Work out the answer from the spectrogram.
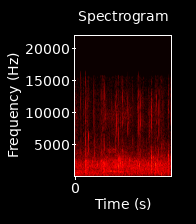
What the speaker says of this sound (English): you can clap, that's fine.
